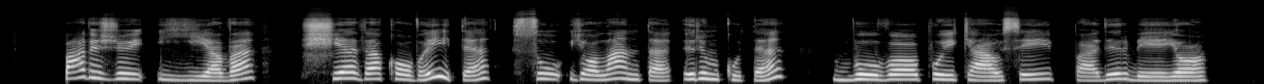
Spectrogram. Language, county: Lithuanian, Vilnius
